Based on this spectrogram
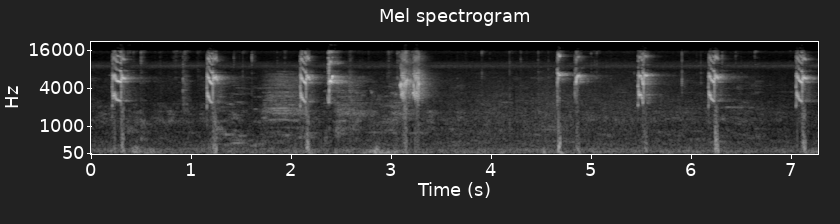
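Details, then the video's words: Lovebird uttering loud, piercing single chirps about once a second, some notes doubled, with little else audible. "BURUNG LOVEBRID BERKICAU | AUTO NGAMUK"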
